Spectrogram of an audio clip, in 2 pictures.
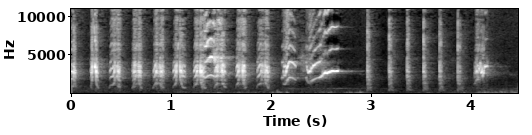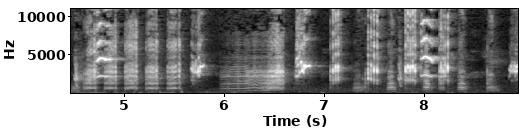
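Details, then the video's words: Head-bobbing Javan myna singing for the training of other mynas, opening with a rapid train of evenly spaced harsh notes, then a rising whistle, buzzy chatter and further clipped squawks. "Masteran Jalak kebo Gacor Manggut Manggut Semua Burung Jalak Langsung Gacor"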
